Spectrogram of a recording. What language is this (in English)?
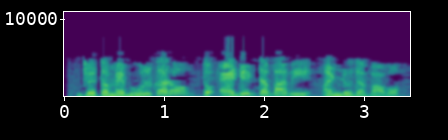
Gujarati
